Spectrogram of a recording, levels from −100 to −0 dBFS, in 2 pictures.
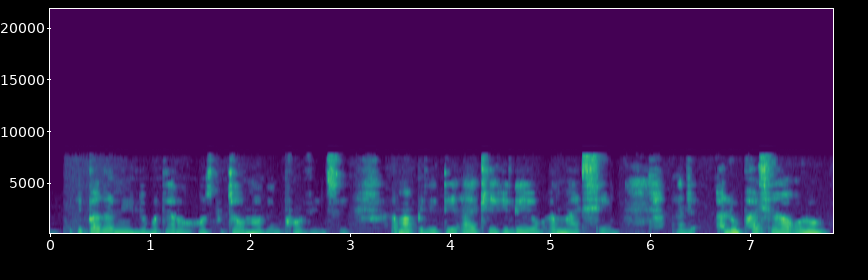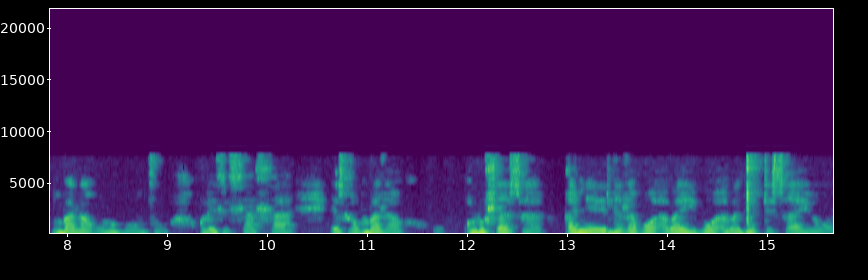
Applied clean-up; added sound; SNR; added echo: none; none; none; none.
